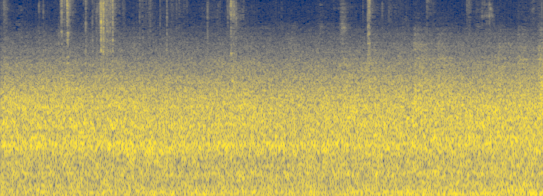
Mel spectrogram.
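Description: Subway work train moving along an elevated bridge track, heard as a steady rumble blended with passing road traffic.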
